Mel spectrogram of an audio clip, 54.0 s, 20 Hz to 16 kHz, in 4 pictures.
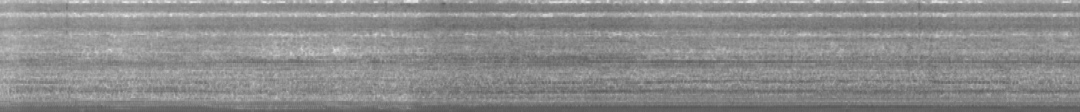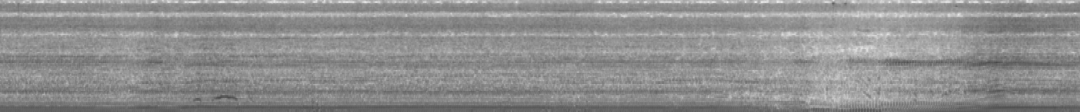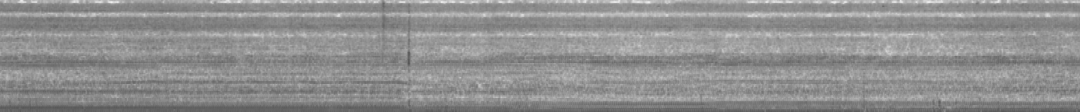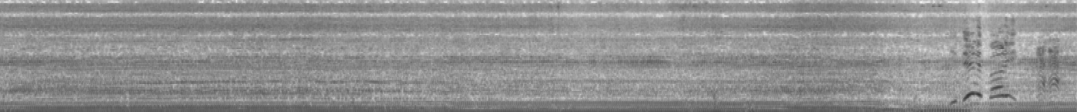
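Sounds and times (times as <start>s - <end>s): atv engine running: 0.0s - 53.9s.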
